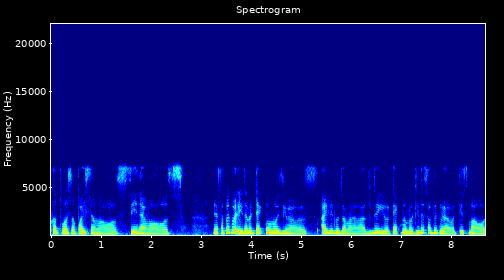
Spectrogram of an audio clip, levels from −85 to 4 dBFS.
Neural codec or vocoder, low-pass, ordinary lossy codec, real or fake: codec, 16 kHz, 2 kbps, FunCodec, trained on Chinese and English, 25 frames a second; 7.2 kHz; Opus, 16 kbps; fake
